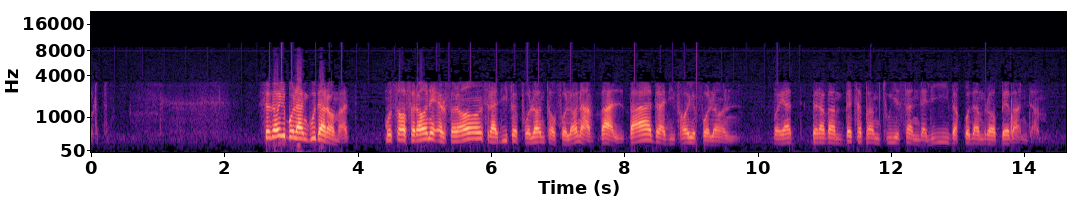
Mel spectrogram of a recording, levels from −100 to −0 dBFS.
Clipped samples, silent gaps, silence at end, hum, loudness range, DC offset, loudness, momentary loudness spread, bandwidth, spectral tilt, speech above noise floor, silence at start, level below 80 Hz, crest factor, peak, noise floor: under 0.1%; none; 0.4 s; none; 11 LU; under 0.1%; -23 LUFS; 18 LU; 9.4 kHz; -5 dB/octave; 43 dB; 2.6 s; -78 dBFS; 18 dB; -6 dBFS; -66 dBFS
